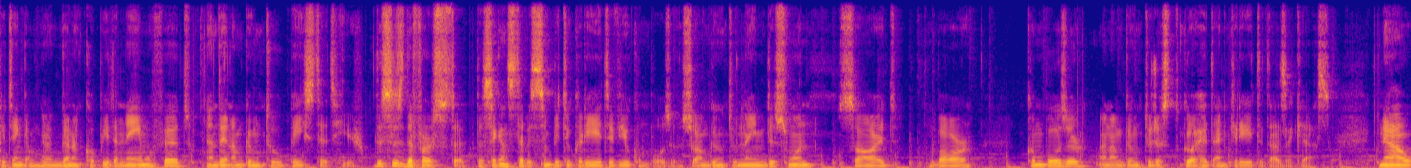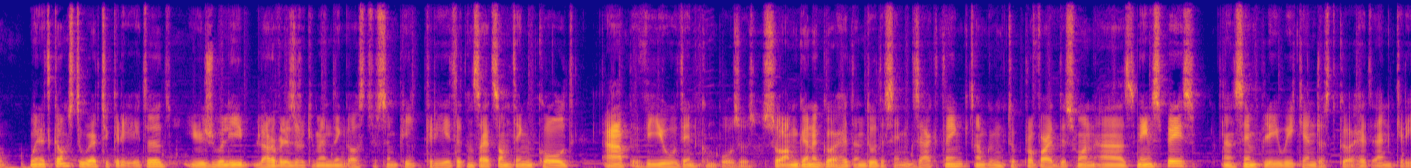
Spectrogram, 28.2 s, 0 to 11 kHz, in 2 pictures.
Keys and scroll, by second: 0.1 super+c, 0.9 alt+Down, 1.7 Left, 2.0 shift+super+Right, 2.4 ctrl+Tab, 3.6 super+v, 6.7 Right, 7.1 alt+shift+Left, 11.3 alt+Return, 12.9 Return, 22.4 super+c, 23.8 super+z, 24.8 super+v.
